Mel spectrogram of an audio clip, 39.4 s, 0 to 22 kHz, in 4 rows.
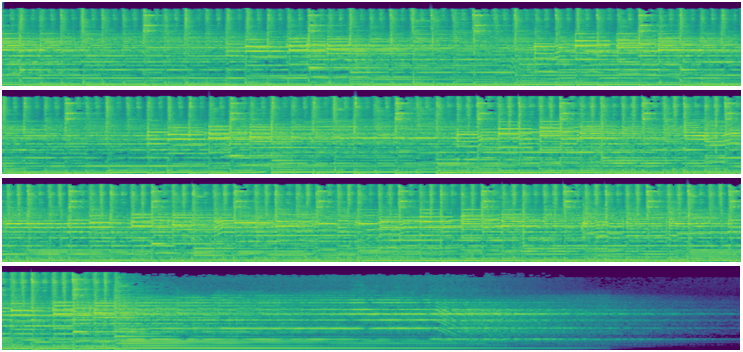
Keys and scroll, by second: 21.9 ctrl+z.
